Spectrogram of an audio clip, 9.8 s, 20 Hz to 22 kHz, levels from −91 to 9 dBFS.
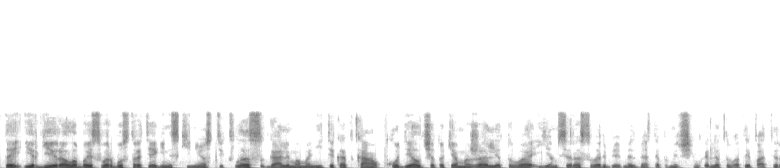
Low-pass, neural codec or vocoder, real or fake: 7.2 kHz; none; real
